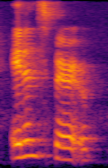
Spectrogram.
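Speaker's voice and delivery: ordinary delivery, nothing marked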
